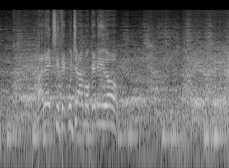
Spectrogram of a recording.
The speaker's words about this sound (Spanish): Bueno, bueno acá yo los escucho con bastante dificultad porque esto es, realmente un festejo impresionante de la gente de Boca. Estamos atrás de la platea, en la zona de la vía. Eh, la gente está exultante, festejando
